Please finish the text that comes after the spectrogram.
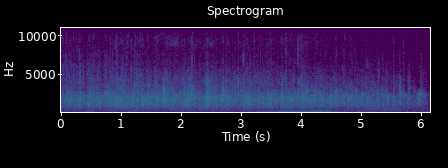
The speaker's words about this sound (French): Je pense qu'on peut applaudir le Seigneur encore une fois.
